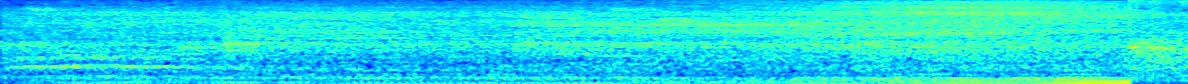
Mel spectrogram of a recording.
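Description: Deep low rumble from an immersive exhibit's sound system, swelling louder toward the end.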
